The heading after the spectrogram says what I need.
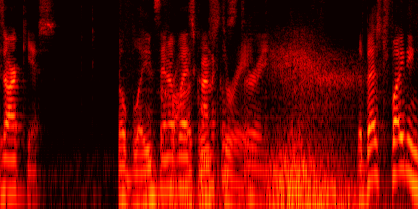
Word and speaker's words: Arceus: Legends Arceus triangle strategy he actually pronounced Pokemon Arceus correctly thank goodness if so many people say Arceus and it's like officially actually is Arceus no blades the best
